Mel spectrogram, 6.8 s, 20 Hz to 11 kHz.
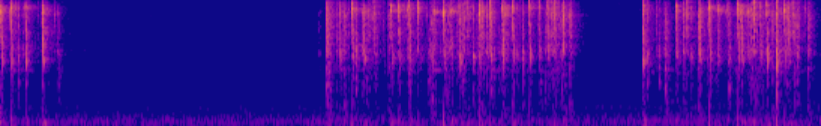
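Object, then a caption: Mechanical keyboard with plastic keycaps. Fingertips of both hands type on a backlit 87-key mechanical keyboard with plastic keycaps and clicky blue switches. Three bursts of rapid, bright, sharp clicks are separated by quiet pauses, with almost no low-end thump. Each click stops almost instantly.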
